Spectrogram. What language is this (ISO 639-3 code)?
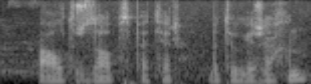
kaz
